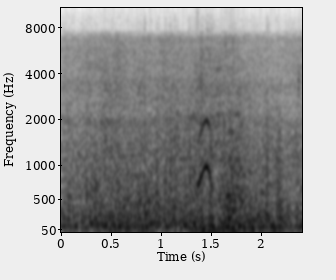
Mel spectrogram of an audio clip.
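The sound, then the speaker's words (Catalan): Strong wind buffets the microphone over the loud, continuous rush of a sea wave surging up onto the beach as the tide rises, the water dragging along the shore, the roar steady throughout with no speech. “Sí, llavors van tindre que començar a agafar les bosses corrents i sortir de, diguéssim, que de l'aigua que arrossegava l'onada.”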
